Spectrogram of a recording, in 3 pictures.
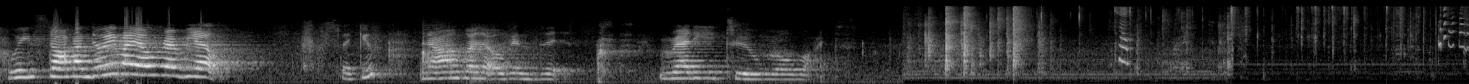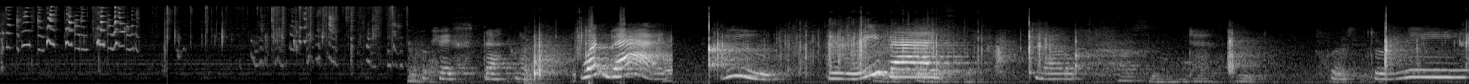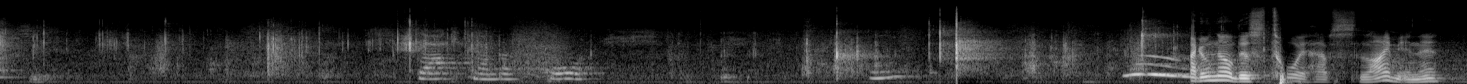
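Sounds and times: paper tearing and crinkling: 9.0s - 18.8s, 22.4s - 24.6s
high squeaks: 11.1s - 18.8s.

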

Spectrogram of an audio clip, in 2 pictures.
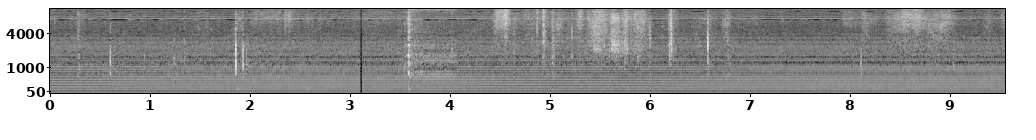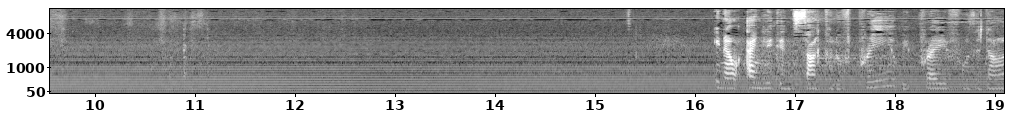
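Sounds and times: electrical mains hum: 0.0s - 19.0s.

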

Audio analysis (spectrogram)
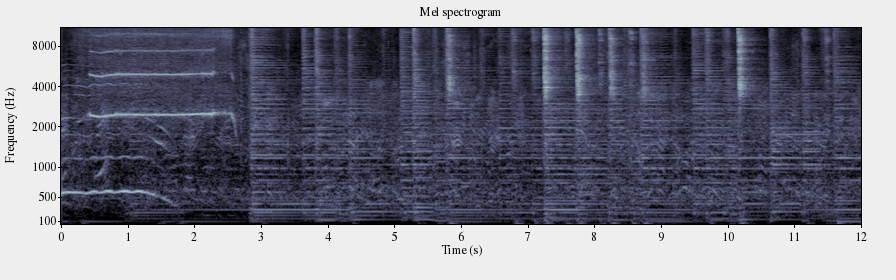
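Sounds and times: audience whooping: 0.0s - 2.7s
high held whistle: 0.0s - 2.7s
band playing acoustic guitar and bass: 0.0s - 12.0s.

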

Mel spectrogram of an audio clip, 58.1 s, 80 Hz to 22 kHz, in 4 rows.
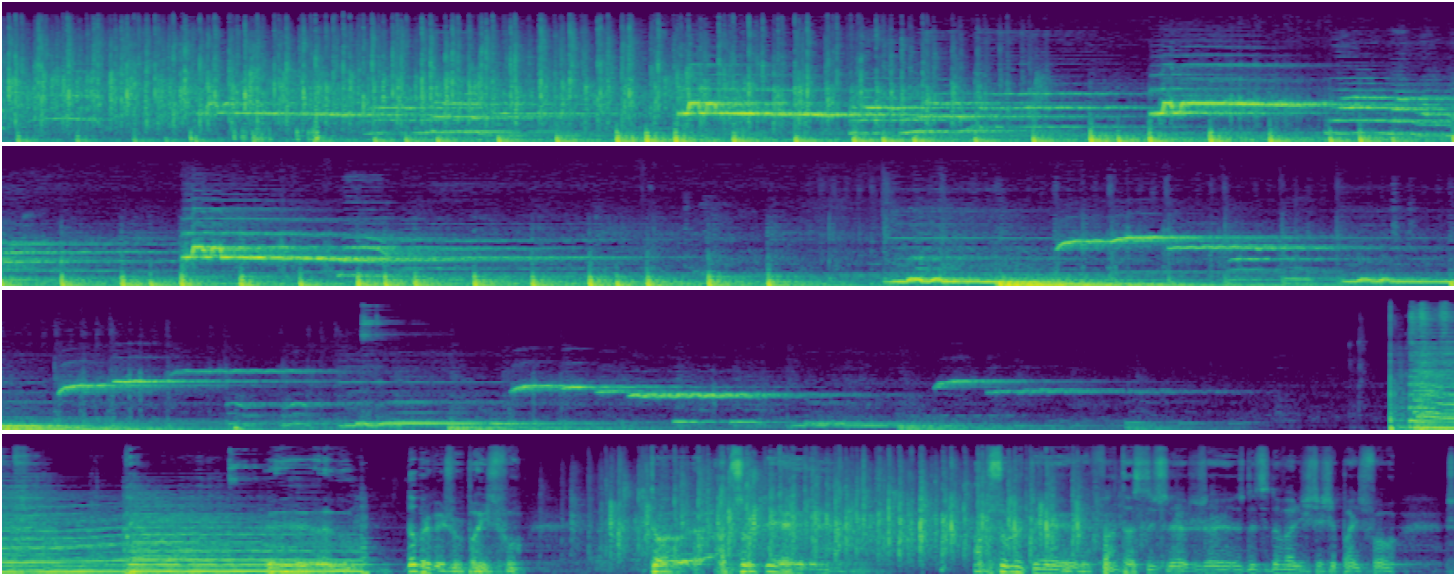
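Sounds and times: man whistling a slow tune: 0.0s - 9.6s, 10.3s - 20.8s, 23.5s - 41.5s.

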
